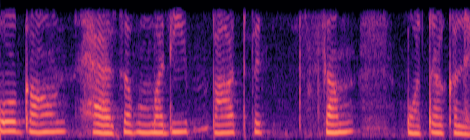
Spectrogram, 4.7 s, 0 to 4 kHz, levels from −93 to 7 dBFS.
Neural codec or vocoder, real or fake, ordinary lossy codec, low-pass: vocoder, 22.05 kHz, 80 mel bands, HiFi-GAN; fake; none; 3.6 kHz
